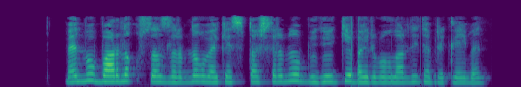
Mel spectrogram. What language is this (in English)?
Uyghur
